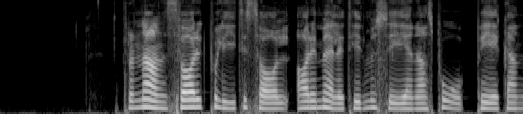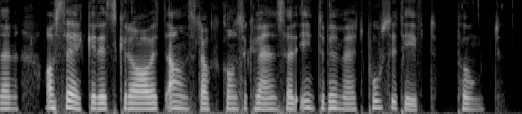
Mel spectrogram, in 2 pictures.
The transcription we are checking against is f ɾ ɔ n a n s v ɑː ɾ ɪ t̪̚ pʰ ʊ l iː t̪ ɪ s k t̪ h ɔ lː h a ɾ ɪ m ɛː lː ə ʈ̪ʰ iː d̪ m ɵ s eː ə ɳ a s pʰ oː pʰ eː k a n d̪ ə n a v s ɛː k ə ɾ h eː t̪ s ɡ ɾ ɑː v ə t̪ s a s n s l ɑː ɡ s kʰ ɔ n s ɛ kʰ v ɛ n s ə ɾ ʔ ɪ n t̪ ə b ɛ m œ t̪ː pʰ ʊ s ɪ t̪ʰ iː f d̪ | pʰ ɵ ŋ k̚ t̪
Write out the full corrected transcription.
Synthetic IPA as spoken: f ɾ ɔ n a n s v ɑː ɾ ɪ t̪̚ pʰ ʊ l iː t̪ ɪ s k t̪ h ɔ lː h a ɾ ɪ m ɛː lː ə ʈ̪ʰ iː d̪ m ɵ s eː ə ɳ a s pʰ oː pʰ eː k a n d̪ ə n a v s ɛː k ə ɾ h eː t̪ s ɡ ɾ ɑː v ə t̪ s a n s l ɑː ɡ s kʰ ɔ n s ɛ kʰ v ɛ n s ə ɾ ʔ ɪ n t̪ ə b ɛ m œ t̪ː pʰ ʊ s ɪ t̪ʰ iː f t̪ | pʰ ɵ ŋ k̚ t̪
